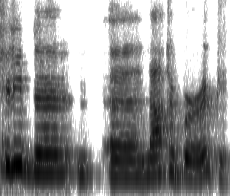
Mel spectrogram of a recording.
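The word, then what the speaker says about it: Philippe de Loutherbourg: So we'll start with Philippe de Larterberg, as the English would pronounce it.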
